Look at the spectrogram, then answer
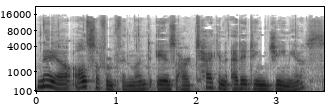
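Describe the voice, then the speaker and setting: A woman with an American accent speaks at a very deep, low pitch with lively intonation. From United States. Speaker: student project manager. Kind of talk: scripted intro.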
